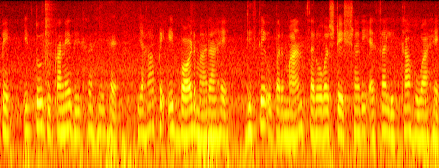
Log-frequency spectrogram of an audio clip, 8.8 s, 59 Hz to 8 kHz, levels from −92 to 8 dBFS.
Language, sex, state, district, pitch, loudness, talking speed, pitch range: Hindi, female, Maharashtra, Mumbai Suburban, 155 Hz, -18 LUFS, 130 wpm, 145-170 Hz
